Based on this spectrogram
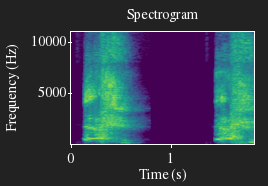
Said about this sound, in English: Sniffle-dee-dee, sniffle-dee-doo. Listen to me while I sniffle at you. He's allergies.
